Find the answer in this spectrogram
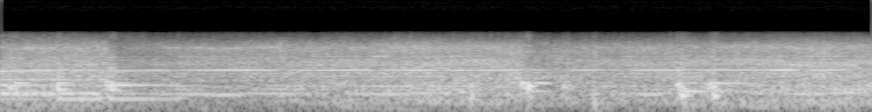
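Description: Small acoustic guitar: a few plucked notes in the first second or so, then the playing stops. After that the instrument is handled, with a couple of short string or body knocks over a steady faint hum.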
